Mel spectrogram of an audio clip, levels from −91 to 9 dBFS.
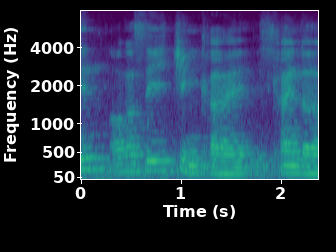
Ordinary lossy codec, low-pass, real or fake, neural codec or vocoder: none; none; real; none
